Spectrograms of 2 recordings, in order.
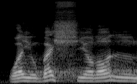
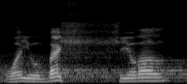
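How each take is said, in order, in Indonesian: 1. Bunyi sh mengalir dengan napas yang terus-menerus. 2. Bunyi sh tertahan dan terputus. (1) "harus alirkan" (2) "jangan sampai bunyinya tertahan seperti ini"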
